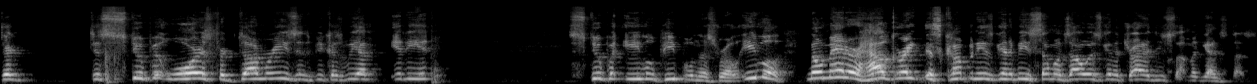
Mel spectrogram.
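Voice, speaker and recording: A loud man speaks at a moderate pace. His pitch is extremely high for a man, with ordinary variation. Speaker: network marketing promoter. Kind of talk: live stream talk. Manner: animated.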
